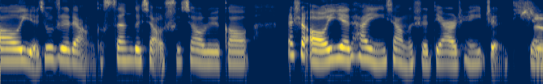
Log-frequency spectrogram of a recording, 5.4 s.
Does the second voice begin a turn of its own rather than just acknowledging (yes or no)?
yes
